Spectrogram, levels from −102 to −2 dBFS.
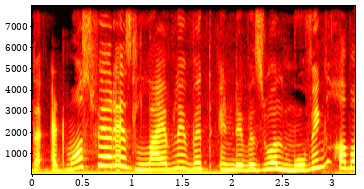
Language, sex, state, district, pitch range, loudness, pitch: English, female, Jharkhand, Garhwa, 255-325 Hz, -14 LUFS, 290 Hz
